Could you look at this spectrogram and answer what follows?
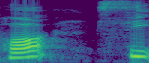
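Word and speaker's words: face: एफ का हो जाएगा फ, सी ई का उच्चारण दोस्तों स के रूप में करेंगे, हो जाएगा फेस, ठीक है ना।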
